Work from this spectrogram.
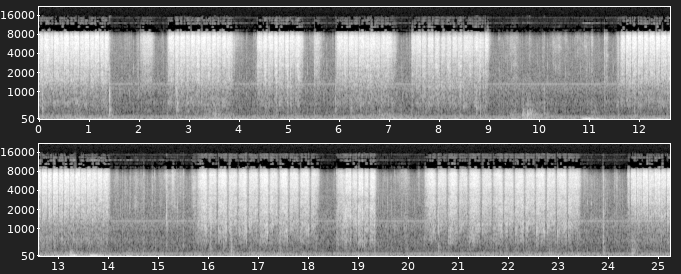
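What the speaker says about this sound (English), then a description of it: "And then I'm going to go ahead and sand those out." Scrapbook craft pieces being sanded by hand, a long run of steady rasping strokes broken by short pauses, close and fairly loud with no talking.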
